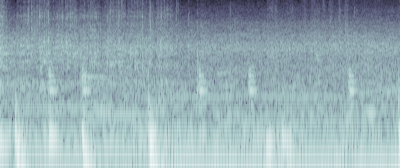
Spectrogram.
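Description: Background music with a deep, steady bass and three falling bass sweeps in the first second and a half.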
